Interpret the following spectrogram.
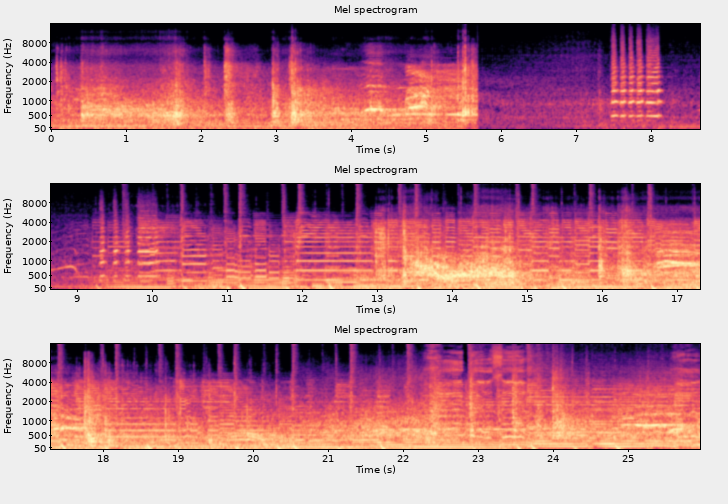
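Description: Skateboard wheels rolling on a street with sharp clacks of tail pops and landings for the first six seconds. After a brief lull comes a short run of horn-like beeps, then music with a steady bass line takes over.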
